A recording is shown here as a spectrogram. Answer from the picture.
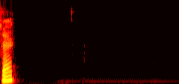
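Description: A faint click from operating the computer about a second in, after a spoken word at the very start. Otherwise near silence with a low hum.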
